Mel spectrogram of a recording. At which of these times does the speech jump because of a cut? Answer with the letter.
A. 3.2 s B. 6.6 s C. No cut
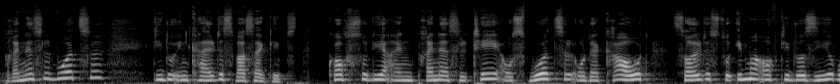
A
